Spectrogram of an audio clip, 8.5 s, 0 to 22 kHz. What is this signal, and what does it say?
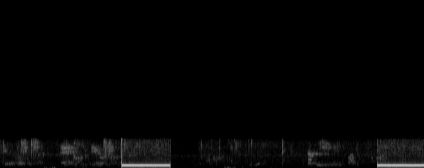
Ringback tone (Europe, 425 Hz), with speech.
